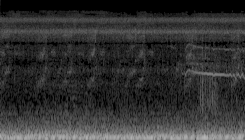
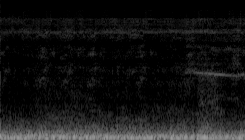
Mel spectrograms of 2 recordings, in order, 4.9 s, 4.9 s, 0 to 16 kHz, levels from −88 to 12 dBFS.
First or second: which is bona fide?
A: first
